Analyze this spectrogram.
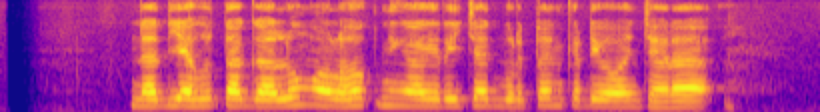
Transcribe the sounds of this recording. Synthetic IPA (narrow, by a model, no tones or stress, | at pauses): nadiaɦut̪aɡaluŋɔlɔɦɔk̚niŋaliɾit͡ʃart̪̚burt̪ɔnkɨrdiwawaɲt͡ʃaɾa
